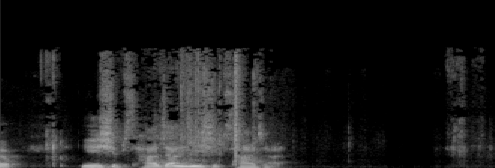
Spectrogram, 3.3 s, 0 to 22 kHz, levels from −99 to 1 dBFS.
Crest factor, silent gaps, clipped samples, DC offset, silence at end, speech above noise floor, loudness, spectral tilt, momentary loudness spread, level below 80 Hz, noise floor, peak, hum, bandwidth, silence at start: 18 dB; none; under 0.1%; under 0.1%; 0.2 s; 55 dB; -31 LUFS; -5 dB/octave; 15 LU; -74 dBFS; -85 dBFS; -16 dBFS; none; 16 kHz; 0 s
